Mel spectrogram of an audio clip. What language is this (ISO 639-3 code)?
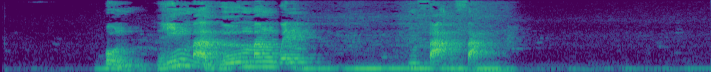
mhk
